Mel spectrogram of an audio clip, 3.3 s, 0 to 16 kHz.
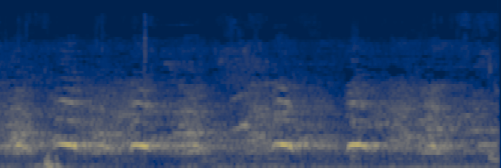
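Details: American Pit Bull Terrier, a male dog available for adoption, recorded 28 March 2022: short, thin whining or whimpering tones come in quick bursts about every half second over a soft background murmur.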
